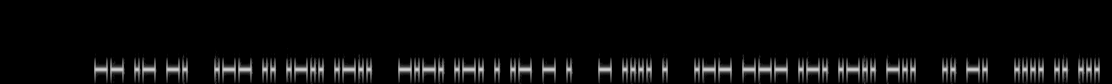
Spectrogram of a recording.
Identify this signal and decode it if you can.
Morse code, heard as a keyed tone, about 30 wpm, 700 Hz. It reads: MAN WILL CREATE THE WORLD IN HIS
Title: Sentences from Top 1000 Words - Review Part 4 - 30wpm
